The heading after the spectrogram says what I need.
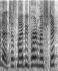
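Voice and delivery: ordinary delivery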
